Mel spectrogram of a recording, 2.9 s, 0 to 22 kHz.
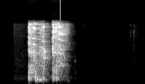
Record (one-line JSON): {"cough_length": "2.9 s", "cough_amplitude": 30581, "cough_signal_mean_std_ratio": 0.39, "survey_phase": "beta (2021-08-13 to 2022-03-07)", "age": "18-44", "gender": "Male", "wearing_mask": "No", "symptom_none": true, "smoker_status": "Current smoker (11 or more cigarettes per day)", "respiratory_condition_asthma": false, "respiratory_condition_other": false, "recruitment_source": "REACT", "submission_delay": "1 day", "covid_test_result": "Negative", "covid_test_method": "RT-qPCR", "influenza_a_test_result": "Negative", "influenza_b_test_result": "Negative"}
